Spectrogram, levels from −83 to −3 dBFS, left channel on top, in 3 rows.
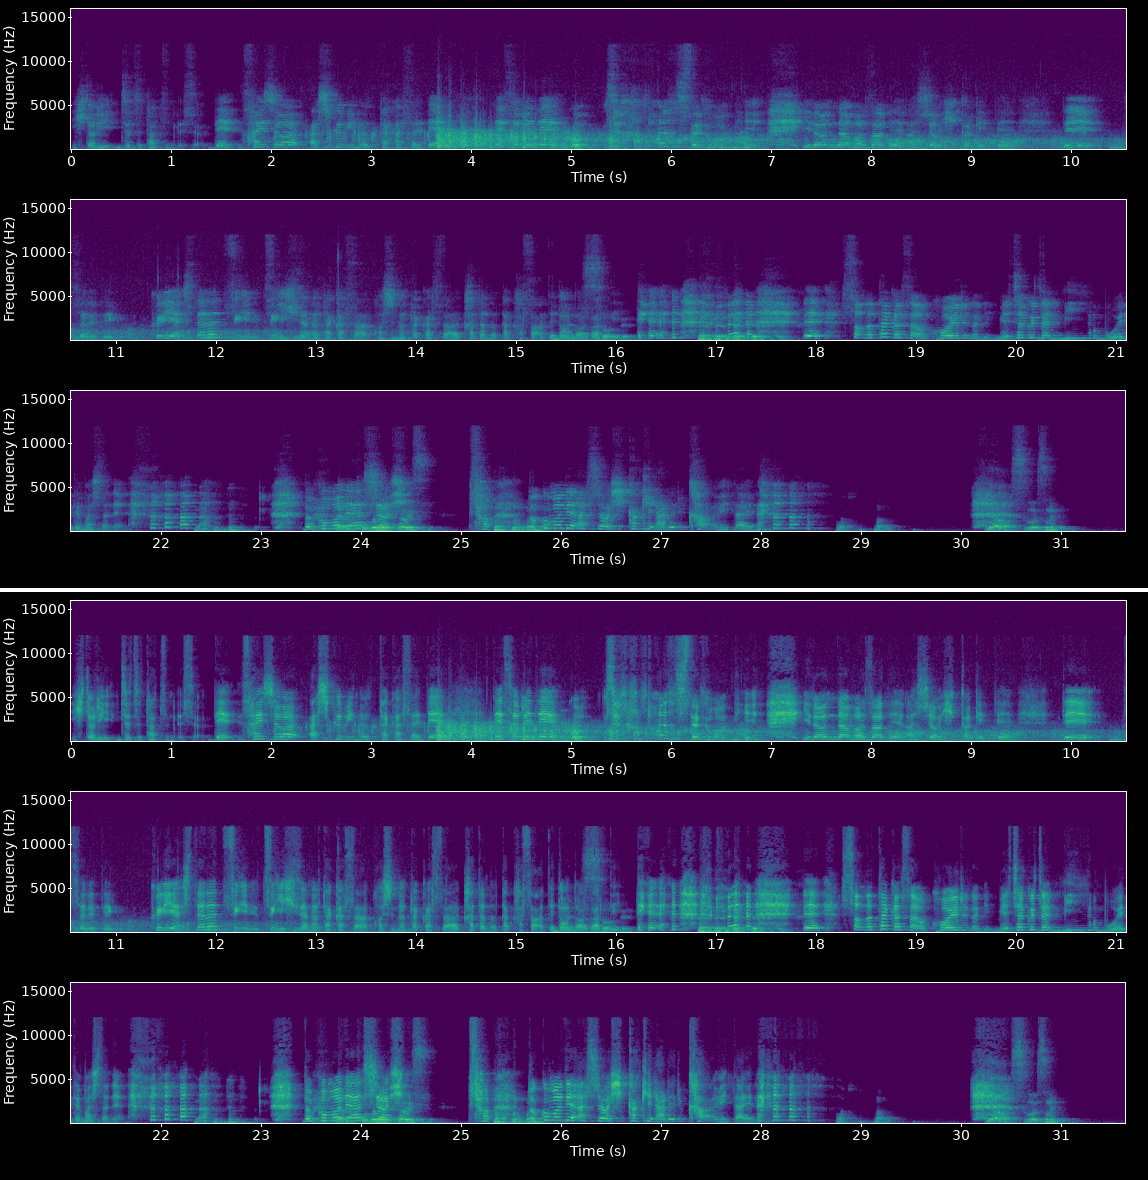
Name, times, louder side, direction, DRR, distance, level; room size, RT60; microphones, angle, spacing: voice 1, 0.0-11.0 11.4-22.6 23.1-24.4 25.1-28.6 30.1-30.5, right 6 dB, 85° right, 10 dB, 1.9 m, -34 dB
Thunder, 1.7-14.0, equal, ahead, 0.9 m, -38 dB
voice 2, 2.5-2.9 4.8-5.0 10.4-10.7 15.4-16.2 16.8-17.7 22.3-22.8 23.1-23.2 23.5-24.6 25.3-25.9 28.8-29.3 30.2-31.0, equal, 25° right, 8 dB, 2.1 m, -35 dB
14.0 x 11.0 x 4.7 m, 0.38 s
head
